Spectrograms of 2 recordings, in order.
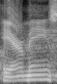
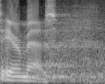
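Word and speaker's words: Hermès: here will correct me I think it's called air maze is that it the brand somebody confirm or deny that for me do you know how to say it Hermes okay it's Hermes their their slogan is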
